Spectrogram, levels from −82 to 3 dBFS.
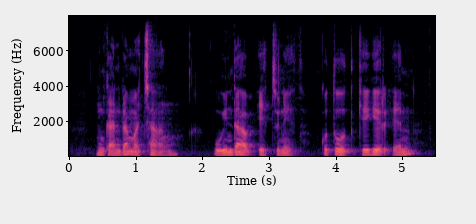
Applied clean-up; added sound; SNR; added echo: none; none; none; none.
